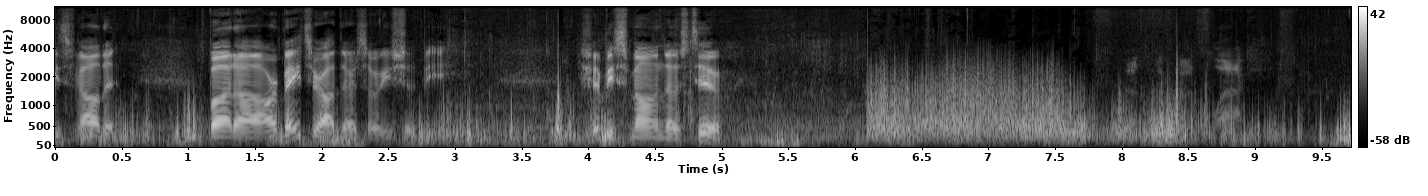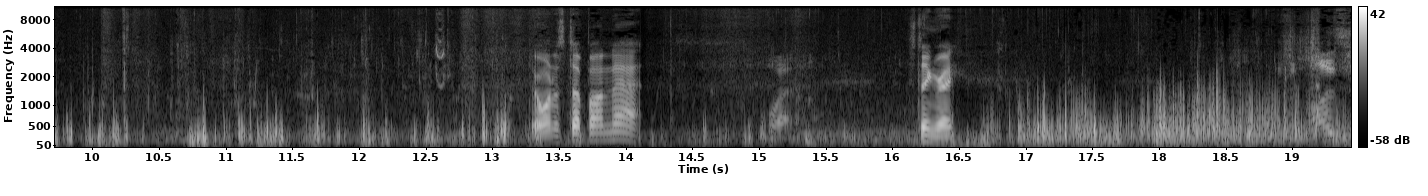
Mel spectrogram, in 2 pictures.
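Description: Wind blows outdoors across the water.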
